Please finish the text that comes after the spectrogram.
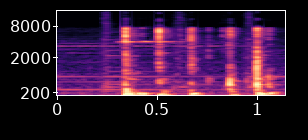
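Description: Close, crisp keystrokes on a computer keyboard while entering Python code, about six quick taps in a brisk burst, loud and alone without talk.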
